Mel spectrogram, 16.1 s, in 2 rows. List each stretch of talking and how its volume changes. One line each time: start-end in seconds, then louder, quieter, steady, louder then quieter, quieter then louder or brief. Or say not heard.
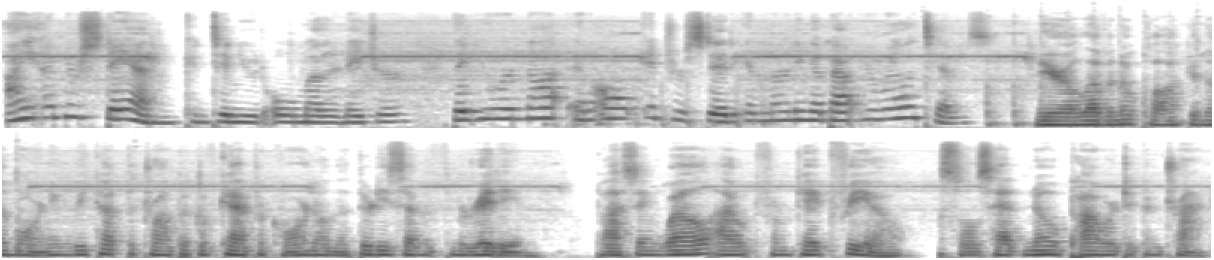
0.0-16.0 steady.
